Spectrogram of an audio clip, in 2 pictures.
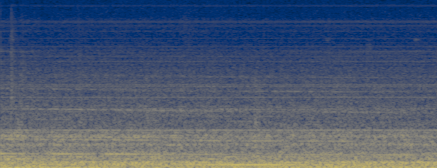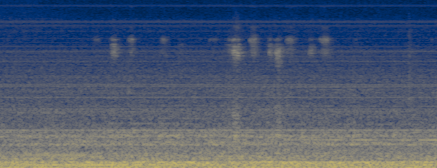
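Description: Freight locomotive cab noise while running: a steady low rumble of the wheels and running gear on the track, with a faint steady hum over it. A few light high ticks come about eight to eleven seconds in.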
